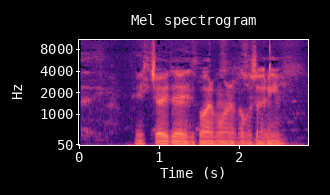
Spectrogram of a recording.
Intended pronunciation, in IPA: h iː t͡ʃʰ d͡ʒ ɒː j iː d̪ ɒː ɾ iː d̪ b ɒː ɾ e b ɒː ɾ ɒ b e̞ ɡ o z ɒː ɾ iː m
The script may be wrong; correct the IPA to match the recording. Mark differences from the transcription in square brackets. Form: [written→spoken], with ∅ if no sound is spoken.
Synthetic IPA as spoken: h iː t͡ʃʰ d͡ʒ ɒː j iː d̪ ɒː ɾ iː d̪ b ɒː ɾ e [b→m] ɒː ɾ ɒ b e̞ ɡ o z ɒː ɾ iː m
